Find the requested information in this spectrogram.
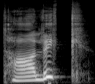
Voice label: "talik", hemsedalsmaalet tale

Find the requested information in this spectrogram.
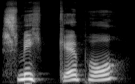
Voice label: "smikkæ paa", hemsedalsmaalet, tale

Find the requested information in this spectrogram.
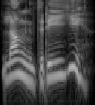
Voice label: "langdriji", hemsedalsmaalet tale

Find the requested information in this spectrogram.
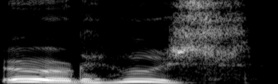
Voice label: "ølhus", hemsedalsmaalet tale

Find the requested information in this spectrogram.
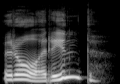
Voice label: "raarind", Hemsedal

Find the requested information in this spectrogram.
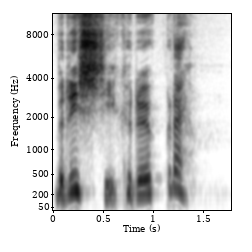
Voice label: "briskji-krøklæ", hemsedalsmaalet tale

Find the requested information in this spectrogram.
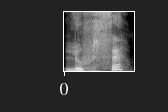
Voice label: "luffsæ", hemsedalsmaalet, tale

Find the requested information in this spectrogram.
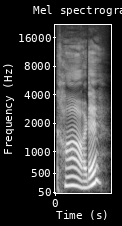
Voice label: "kalæ", hemsedalsmaalet tale

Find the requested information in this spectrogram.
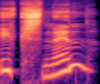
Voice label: "yksnen", hemsedalsmaalet, tale

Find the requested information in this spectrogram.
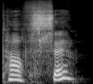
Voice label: "tafsæ", hemsedalsmaalet tale

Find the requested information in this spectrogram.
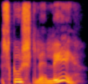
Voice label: "skuhslæ-le", hemsedalsmaalet

